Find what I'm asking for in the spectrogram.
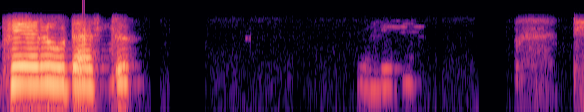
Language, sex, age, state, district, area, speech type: Dogri, female, 18-30, Jammu and Kashmir, Reasi, rural, conversation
